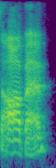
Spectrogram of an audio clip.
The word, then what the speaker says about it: Abba: A lot of people pronounce it Abba uh like the rock band, but it's Aba as in Aba father.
